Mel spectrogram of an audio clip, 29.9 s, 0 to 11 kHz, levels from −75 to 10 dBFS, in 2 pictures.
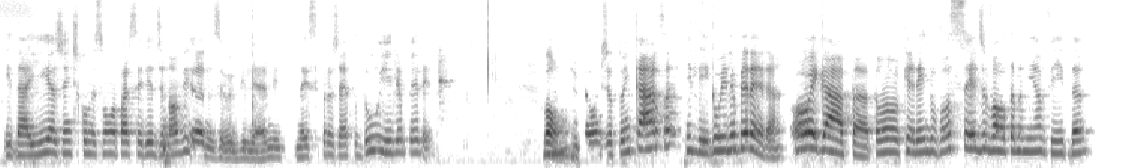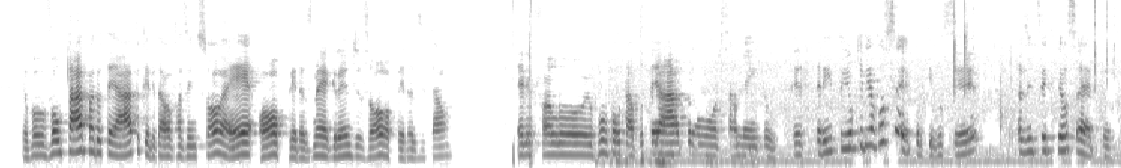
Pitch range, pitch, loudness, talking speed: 165-225 Hz, 195 Hz, -25 LUFS, 160 wpm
